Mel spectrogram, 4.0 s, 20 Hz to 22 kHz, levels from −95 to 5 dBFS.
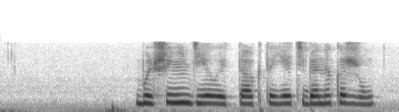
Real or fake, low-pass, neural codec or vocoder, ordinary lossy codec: real; 5.4 kHz; none; MP3, 32 kbps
